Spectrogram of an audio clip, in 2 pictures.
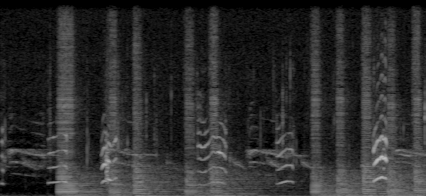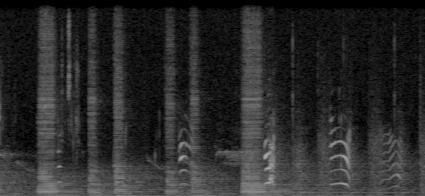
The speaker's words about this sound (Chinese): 哦，原来是树上有一只被网子困住的猴子。它不停地叫着，只是那叫声越来越虚弱，看样子也是被困在网子里面很久很久了。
